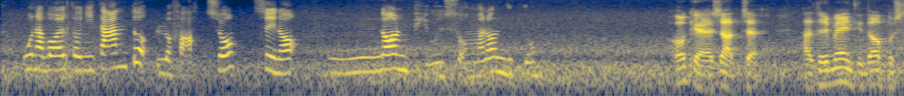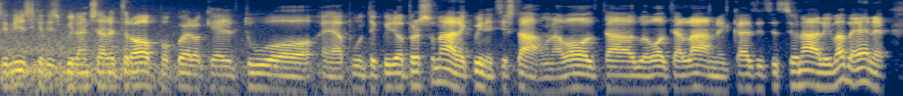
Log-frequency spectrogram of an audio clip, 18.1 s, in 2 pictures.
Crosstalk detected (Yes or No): No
